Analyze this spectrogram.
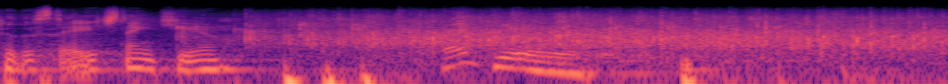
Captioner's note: applause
